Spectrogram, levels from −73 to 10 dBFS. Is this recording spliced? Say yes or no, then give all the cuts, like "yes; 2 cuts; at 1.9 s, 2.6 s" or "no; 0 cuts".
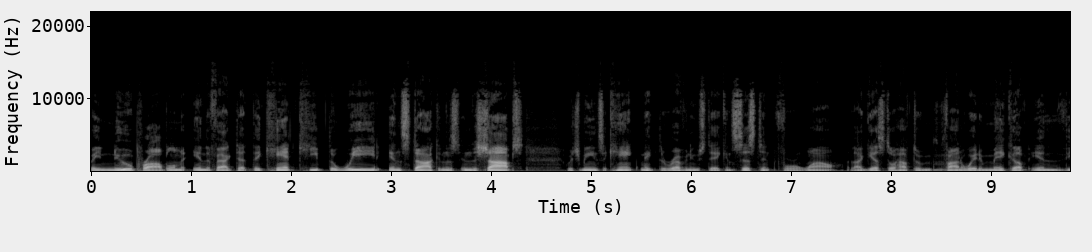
no; 0 cuts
